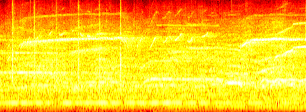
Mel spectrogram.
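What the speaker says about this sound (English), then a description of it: "The crowd is going crazy right now." Crowd at a fight night event cheering and whooping steadily throughout, a dense roar of many voices with shouts rising over it.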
